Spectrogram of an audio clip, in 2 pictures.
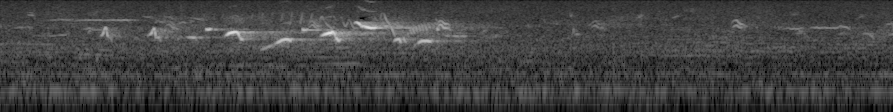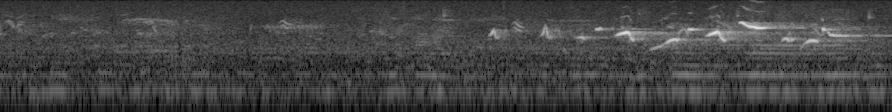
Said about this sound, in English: Perhaps the most musical singer in the Sonoran Desert is the colorful yellow and black Scots Oriole. Both sexes sing. I encountered my first at Organ Pipe in a patch of mesquite, its musical whistled songs rising above the buzzing of the bees.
